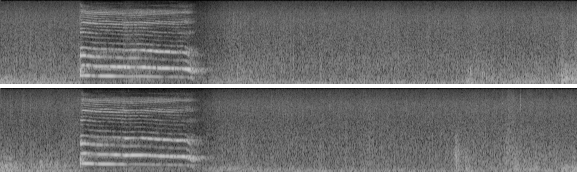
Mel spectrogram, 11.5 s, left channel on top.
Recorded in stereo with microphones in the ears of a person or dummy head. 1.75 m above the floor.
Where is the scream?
75° left (ahead or behind), 5.5 m; by 3.9 s 80° left, 7.5 m.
